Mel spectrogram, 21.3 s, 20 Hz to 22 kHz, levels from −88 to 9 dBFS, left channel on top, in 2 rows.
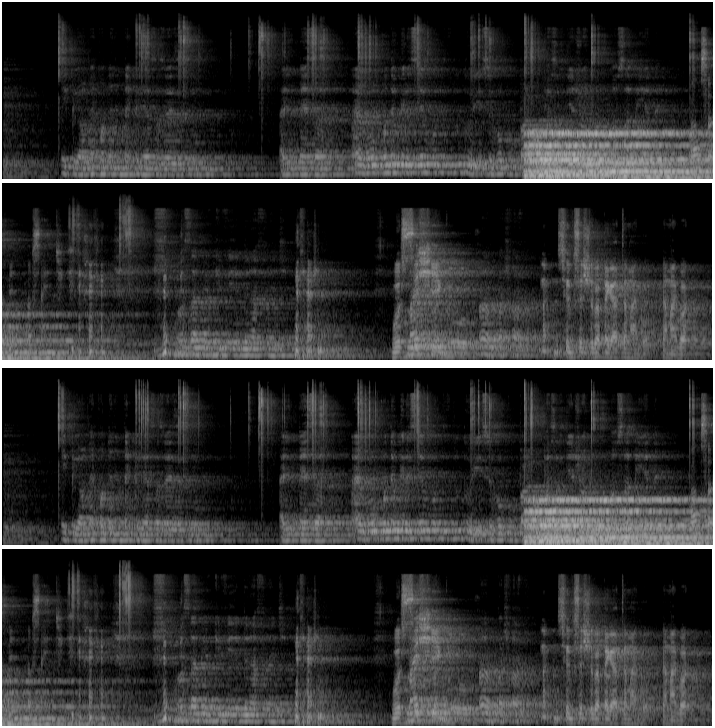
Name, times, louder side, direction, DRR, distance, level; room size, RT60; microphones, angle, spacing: sound 1, 0.8-1.1 2.0-2.3 2.6-3.0 3.4-3.5 3.7-4.2 4.6-4.9 5.3-5.6 6.2-6.4 7.0-7.3 7.8-8.0 8.8-8.9 10.3-10.4 10.7-10.8 11.6-11.8 12.4-12.6, right 6 dB, 25° right, 1.1 m, -38 dB
voice 1, 0.9-3.0 4.1-4.9 5.2-9.9 12.3-14.9 16.2-16.4 16.7-17.2 17.8-18.5, right 1 dB, 50° right, 0 dB, 6.0 m, -40 dB
sound 2, 7.8-12.2, left 1 dB, 65° left, 1.4 m, -27 dB
voice 2, 10.3-12.2 12.9-13.5 15.0-15.5 16.5-17.8 18.7-20.9, equal, ahead, 2 dB, 1.4 m, -37 dB
27.5 x 16.5 x 9.7 m, 2.8 s
head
